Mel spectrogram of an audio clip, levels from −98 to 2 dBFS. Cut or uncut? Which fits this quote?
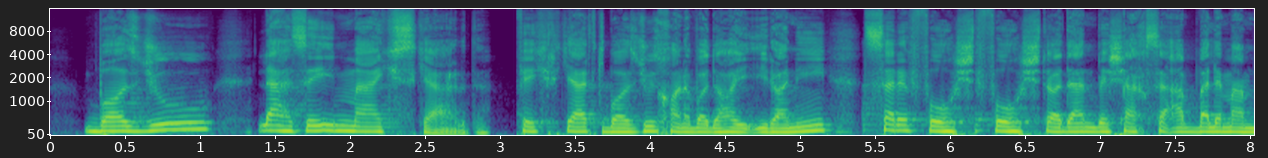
cut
